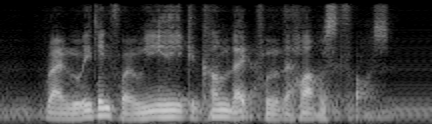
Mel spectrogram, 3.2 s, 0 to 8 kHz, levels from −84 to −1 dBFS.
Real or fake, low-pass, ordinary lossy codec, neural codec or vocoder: fake; 7.2 kHz; Opus, 64 kbps; codec, 16 kHz, 0.5 kbps, FreqCodec, larger model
